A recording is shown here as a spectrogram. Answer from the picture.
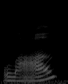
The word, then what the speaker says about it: Lauv: So, I think you pronounce his name like Love. L-A-U-V. – Love.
